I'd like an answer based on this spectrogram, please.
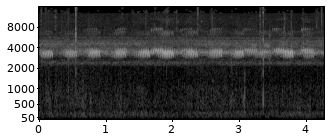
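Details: An autumn-night chorus of grass insects near a crackling firewood campfire, captured on an MKE600 mic with low cut; a shrill, rhythmic trill pulses roughly three times a second, broken by occasional snapping pops from the fire.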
